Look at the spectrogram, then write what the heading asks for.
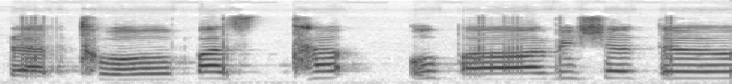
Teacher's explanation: థ మహాప్రాణం అక్కడ థ పలకాలి త థ రెండవది అలాగే పస్థ అక్కడ కూడా మళ్ళీ మహాప్రాణం రథోపస్థ ఉపావిషత్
